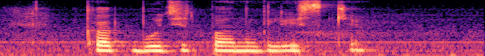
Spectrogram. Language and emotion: Russian, neutral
